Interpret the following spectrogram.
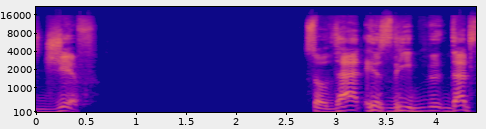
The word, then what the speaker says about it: GIF: I will argue to the death that it's pronounced Jif not gif that that is the hill I will die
